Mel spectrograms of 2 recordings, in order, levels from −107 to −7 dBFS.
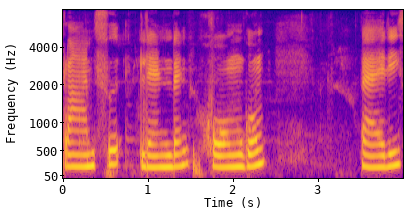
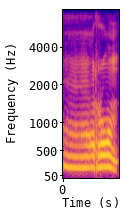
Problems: background sounds at intervals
